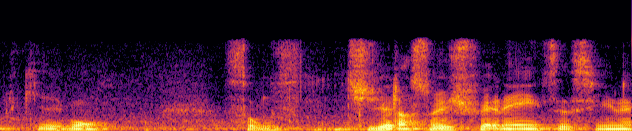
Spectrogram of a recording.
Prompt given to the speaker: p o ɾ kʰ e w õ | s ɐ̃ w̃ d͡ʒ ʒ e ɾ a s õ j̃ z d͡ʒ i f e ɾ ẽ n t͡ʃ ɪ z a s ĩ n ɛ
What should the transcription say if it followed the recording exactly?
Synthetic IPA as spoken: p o ɾ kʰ e b õ | s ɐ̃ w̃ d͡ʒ ʒ e ɾ a s õ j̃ z d͡ʒ i f e ɾ ẽ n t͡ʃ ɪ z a s ĩ n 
